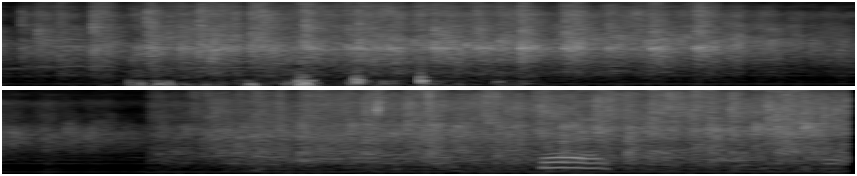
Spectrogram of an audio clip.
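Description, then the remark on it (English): A crowd applauds the students and staff in an evening event, a dense, steady wash of clapping that briefly dips around midway and then resumes at full strength, with a few muffled voices and cheers mixed in. “Let's give one more round of applause to the students and the staff.”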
